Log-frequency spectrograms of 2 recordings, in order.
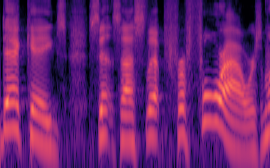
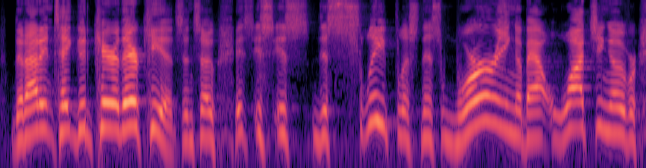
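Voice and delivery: normal talking voice

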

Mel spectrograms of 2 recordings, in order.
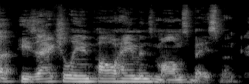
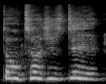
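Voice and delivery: mock boss shout; 9 semitones higher than usual. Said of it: "Jim Herd ran out and was like".

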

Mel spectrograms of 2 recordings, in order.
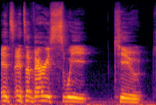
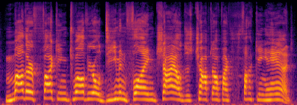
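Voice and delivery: high, loud furious outburst; furious Hook; 9 semitones higher, 4 dB louder than usual. Retold or imitated. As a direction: explode like a maimed pirate. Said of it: "He went".

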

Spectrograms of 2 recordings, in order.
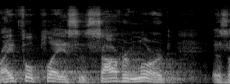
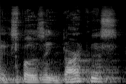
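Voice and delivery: usual speaking voice

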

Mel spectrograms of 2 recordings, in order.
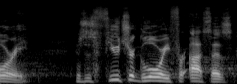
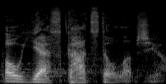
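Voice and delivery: reassuring; 7 semitones lower, 4 dB quieter than usual. Pretend. Paul's reassuring answer.

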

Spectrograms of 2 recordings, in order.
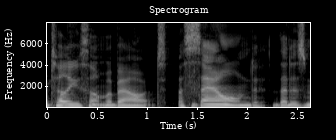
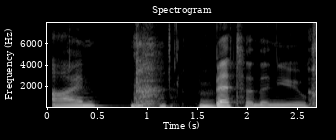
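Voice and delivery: slow mock-posh British "better than you" with a laugh; posh British boast; slower than usual. Shown as a demonstration. Teasing the listener about British English, British accent. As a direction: put on a snooty British accent. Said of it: "take the word better".

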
